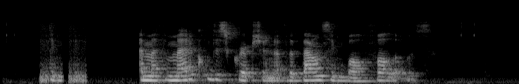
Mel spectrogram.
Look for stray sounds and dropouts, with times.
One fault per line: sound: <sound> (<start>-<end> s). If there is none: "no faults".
sound: laugh (0.4-0.9 s)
